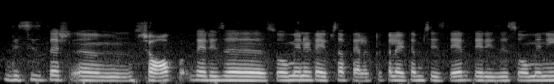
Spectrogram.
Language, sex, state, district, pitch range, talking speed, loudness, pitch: English, female, Maharashtra, Gondia, 185-195 Hz, 225 wpm, -19 LUFS, 190 Hz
